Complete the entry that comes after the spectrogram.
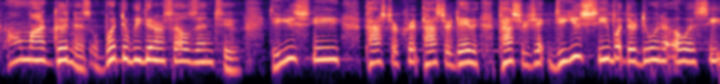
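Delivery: grumbling churchgoer. Acted. Churchgoer grumbling to another about the pastors, gossipy complaint. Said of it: "you're grumbling like".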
